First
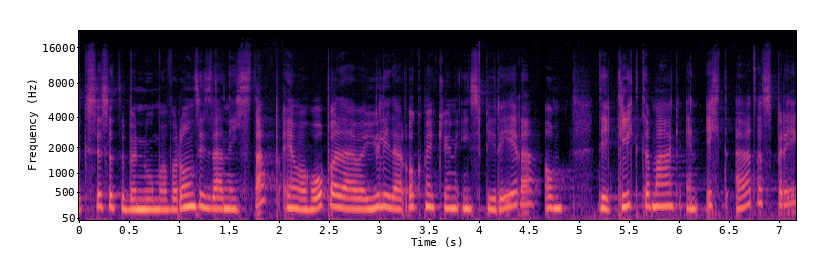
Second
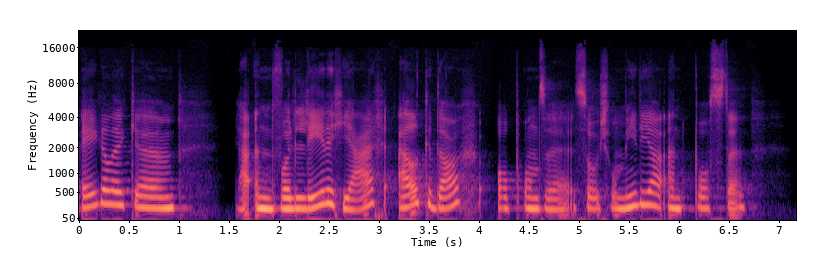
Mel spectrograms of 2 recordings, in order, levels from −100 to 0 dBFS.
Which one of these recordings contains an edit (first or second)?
first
